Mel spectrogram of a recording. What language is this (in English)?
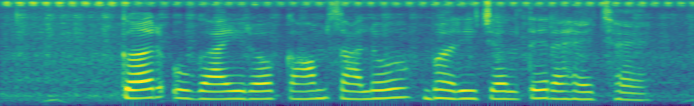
Maithili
